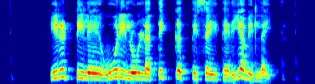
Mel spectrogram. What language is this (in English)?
Tamil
